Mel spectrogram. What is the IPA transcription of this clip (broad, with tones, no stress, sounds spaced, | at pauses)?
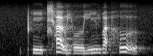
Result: pʰ ĩ˨ t͡ɕʰ a̰˦˨ ʊ̯ j o˨ ʊ̯ j ĩ˦ b ä˦ ʔ h o̰˦˨ ʊ̯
